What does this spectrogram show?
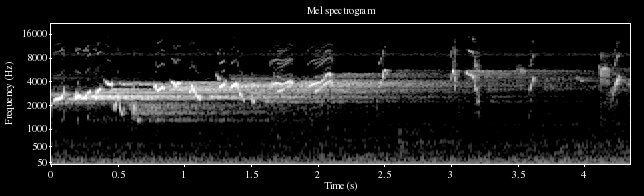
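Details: Oriental magpie-robin lure song for provoking rivals: a rich, warbling whistled phrase for about two seconds, followed by scattered sharp, rising high notes.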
